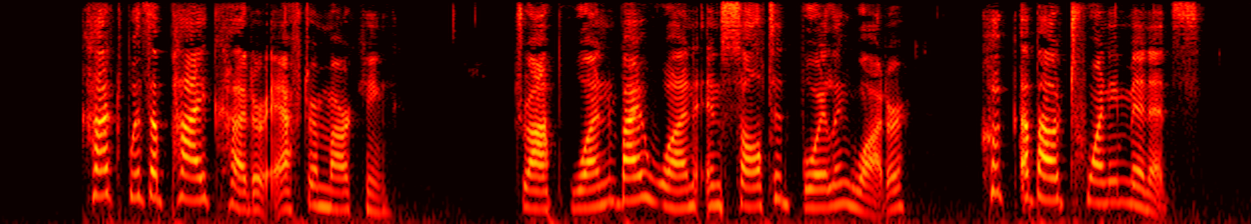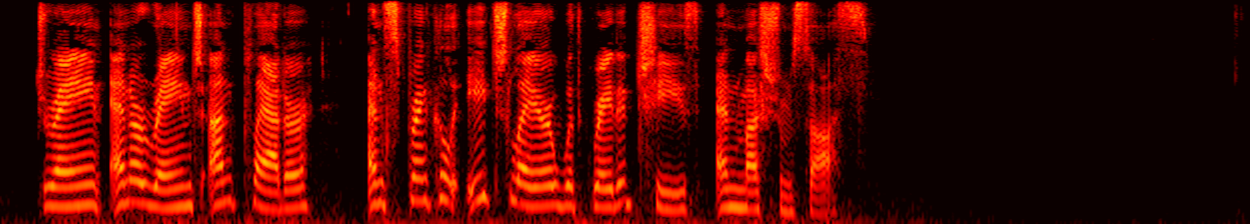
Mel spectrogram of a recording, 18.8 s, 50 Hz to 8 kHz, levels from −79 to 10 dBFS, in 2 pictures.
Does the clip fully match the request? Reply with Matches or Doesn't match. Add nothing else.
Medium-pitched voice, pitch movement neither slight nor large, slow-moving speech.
Doesn't match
